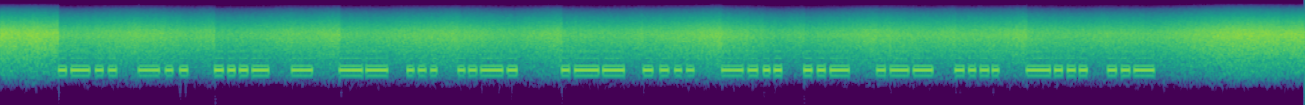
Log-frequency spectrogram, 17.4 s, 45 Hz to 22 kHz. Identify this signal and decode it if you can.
Morse code (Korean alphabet), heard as a keyed tone, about 14 wpm, 360 Hz, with radio static. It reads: 그러면 부디부디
